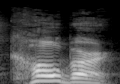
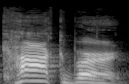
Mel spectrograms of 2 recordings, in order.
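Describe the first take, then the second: First: The name is said without any k sound. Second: The name is said with a clear k sound. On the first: The speaker calls it right. "That's Coburn" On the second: The speaker calls it wrong. "Don't say his name phonetically. That's not Cockburn"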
